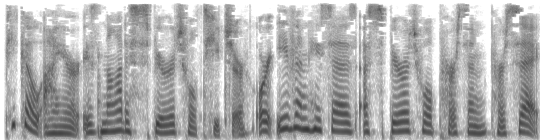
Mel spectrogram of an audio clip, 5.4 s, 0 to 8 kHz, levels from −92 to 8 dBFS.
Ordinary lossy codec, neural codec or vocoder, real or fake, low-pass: MP3, 32 kbps; none; real; 7.2 kHz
